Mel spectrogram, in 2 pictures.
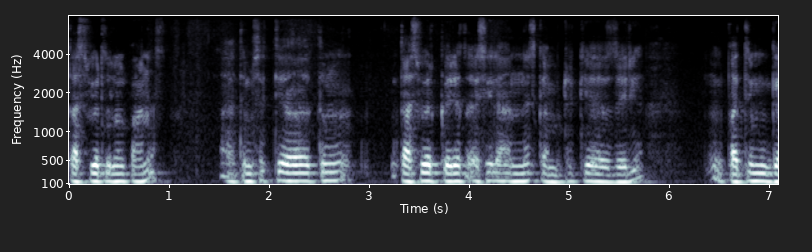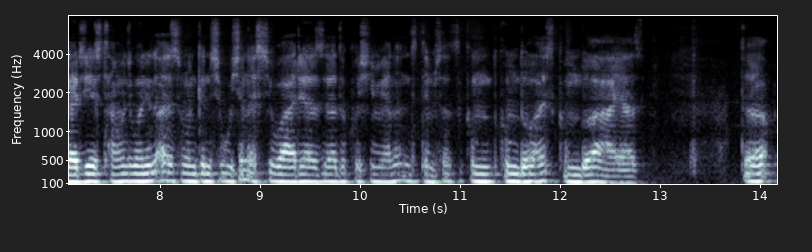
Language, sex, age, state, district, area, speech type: Kashmiri, male, 18-30, Jammu and Kashmir, Kulgam, rural, spontaneous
